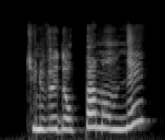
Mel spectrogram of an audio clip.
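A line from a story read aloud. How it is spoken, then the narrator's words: Child exclaiming, about to cry. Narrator (French): s'écria le petit en commençant à frotter ses yeux pour montrer qu'il avait dessein de pleurer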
